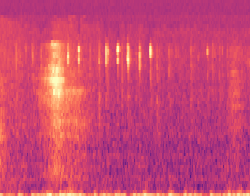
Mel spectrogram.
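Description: Keys tapped on a computer keyboard in a quick, uneven run of light clicks, close and fairly quiet with a soft background hiss.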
